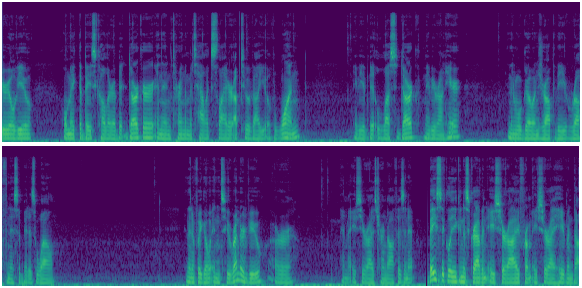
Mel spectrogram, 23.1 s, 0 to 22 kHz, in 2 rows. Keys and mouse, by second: 4.9 click, 6.9 drag, 11.6-14.6 drag, 15.7 click, 17.9 click, 21.1-23.1 drag.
